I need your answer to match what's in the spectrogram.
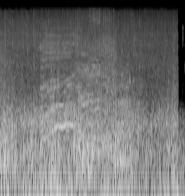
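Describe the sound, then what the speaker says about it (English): Heavy rain and thunderstorm from the TV show House of the Dragon, a dense, continuous wash of downpour with a deep rumbling undertone, loud and steady before cutting off abruptly at the end. "they're in the middle of a storm"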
